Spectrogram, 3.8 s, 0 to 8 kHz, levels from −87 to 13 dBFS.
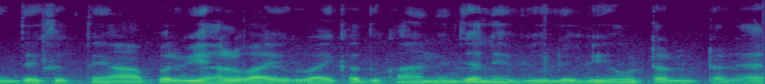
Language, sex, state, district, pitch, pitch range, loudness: Hindi, male, Bihar, West Champaran, 105 Hz, 100-105 Hz, -16 LUFS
